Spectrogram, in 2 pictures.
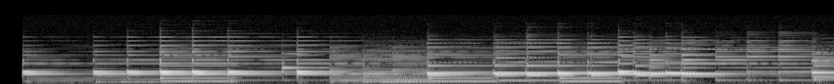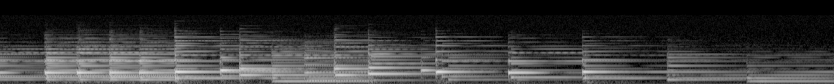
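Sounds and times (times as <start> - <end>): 
classical music ringtones: 0.2 - 16.6.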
